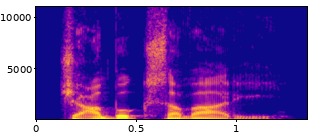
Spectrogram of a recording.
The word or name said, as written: चाबुकसवारी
